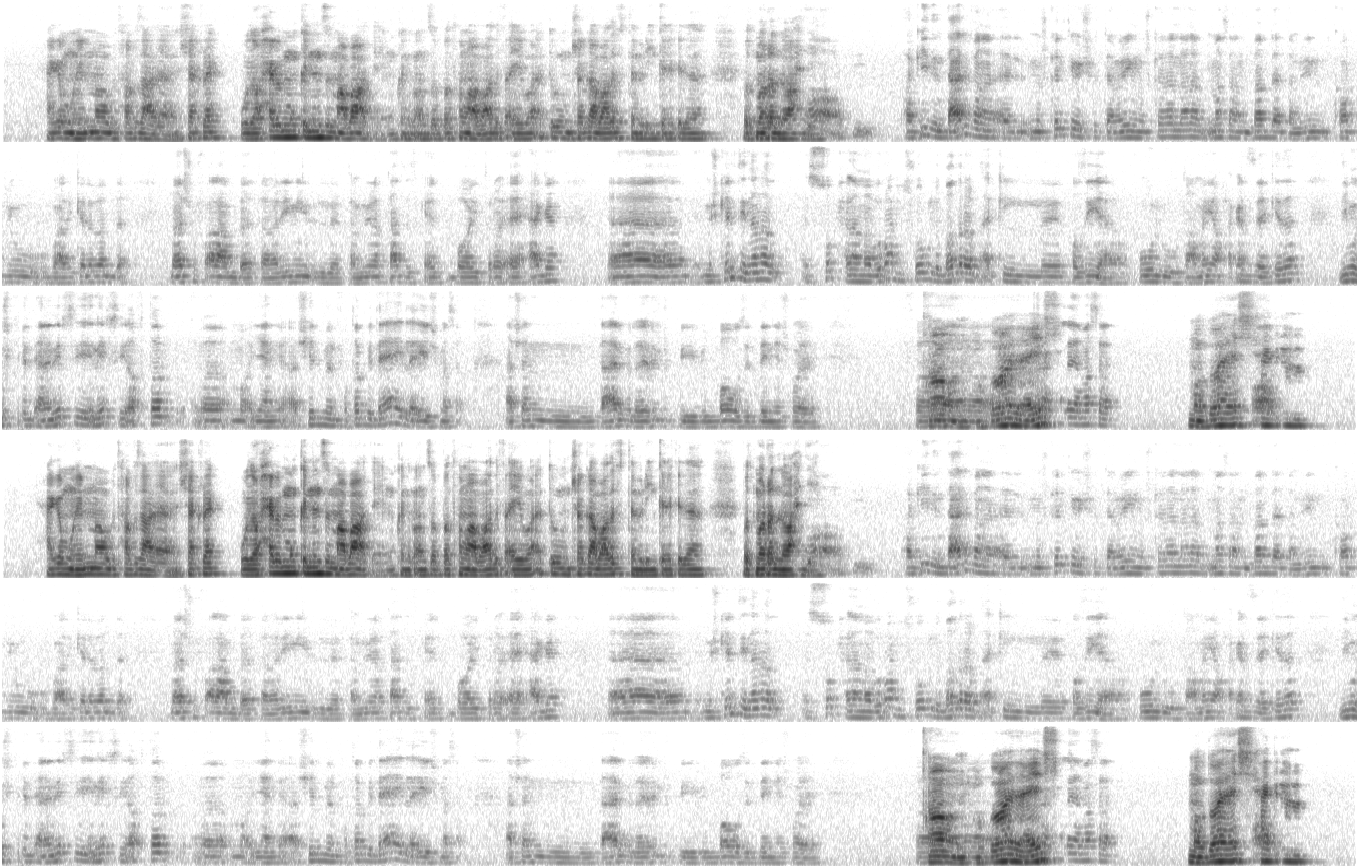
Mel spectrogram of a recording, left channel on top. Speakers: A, on the right; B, on the left.
A: حاجة مهمة وبتحافظ على شكلك ولو حابب ممكن ننزل مع بعض يعني ممكن نبقى نظبطها مع بعض في أي وقت ونشجع بعض في التمرين كده كده بتمرن لوحدي
B: اه
A: يعني
B: اكيد اكيد انت عارف انا ال- مشكلتي مش في التمرين المشكله ان انا مثلا ببدا تمرين كارديو وبعد كده ببدا بقى اشوف العب تماريني التمرينه بتاعتي اذا كانت باي تراي اي حاجه آه مشكلتي ان انا الصبح لما بروح الشغل بضرب اكل فظيع فول وطعميه وحاجات زي كده دي مشكلتي انا نفسي نفسي افطر آه ما- يعني اشيل من الفطار بتاعي العيش مثلا عشان انت عارف العيش بي- بيبوظ الدنيا شويه فاقترح
A: اه موضوع العيش
B: عليا مثلا
A: موضوع العيش
B: اه
A: حاجة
